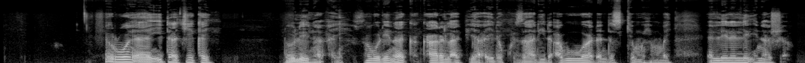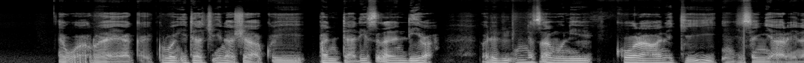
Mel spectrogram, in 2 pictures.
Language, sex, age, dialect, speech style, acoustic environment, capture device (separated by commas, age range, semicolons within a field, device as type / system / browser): Hausa, male, 25-34, Nigeria - Nigerian Standard, relaxed, people talking, mobile / Linux / Chrome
